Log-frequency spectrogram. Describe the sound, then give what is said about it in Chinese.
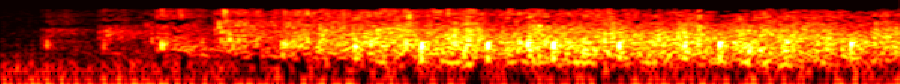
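An audience claps together, a dense crackle of many hands that starts lighter and quickly fills out into steady, even applause lasting a few seconds, with no voices over it. “嗯，你们没有聊过，不用拍手，嗯。”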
